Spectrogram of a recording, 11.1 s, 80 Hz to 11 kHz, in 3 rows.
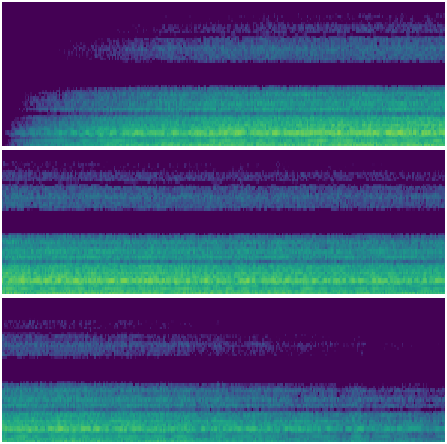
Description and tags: A luscious pad/atmosphere perfect for use in soundtrack/scoring, chillwave, liquid funk, dnb, house/progressive, breakbeats, trance, rnb, indie, synthpop, electro, ambient, IDM, downtempo etc.
evolving, soundscape, house, 130-bpm, 130, wide, effects, dreamy, long, pad, progressive, ambience, melodic, expansive, reverb, morphing, luscious, liquid, atmosphere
